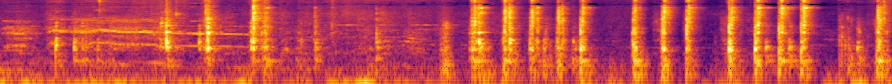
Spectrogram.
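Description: Sharp metallic tapping on an aluminium motorcycle engine crankcase as its halves are fitted together: a few scattered taps, then from about three seconds in a quick run of ringing taps, about five a second.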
